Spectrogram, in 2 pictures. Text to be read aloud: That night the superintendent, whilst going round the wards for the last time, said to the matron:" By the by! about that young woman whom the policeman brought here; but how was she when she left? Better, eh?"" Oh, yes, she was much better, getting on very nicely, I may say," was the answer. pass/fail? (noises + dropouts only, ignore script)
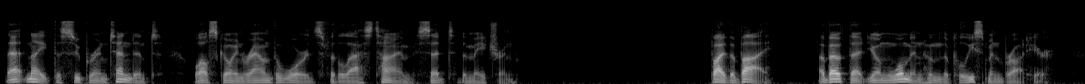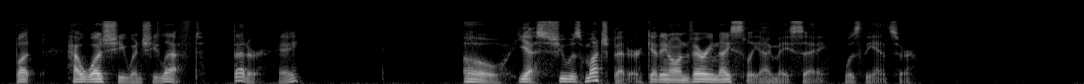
pass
